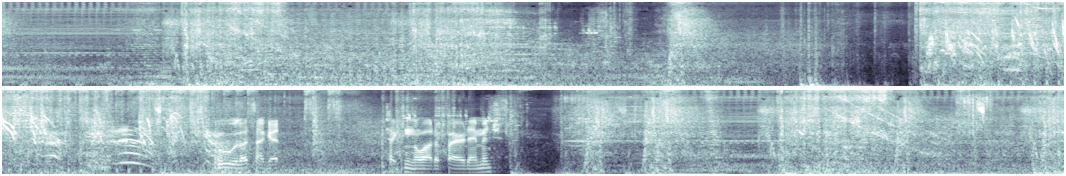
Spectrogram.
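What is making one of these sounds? Laser weapons fire in short electronic zaps.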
